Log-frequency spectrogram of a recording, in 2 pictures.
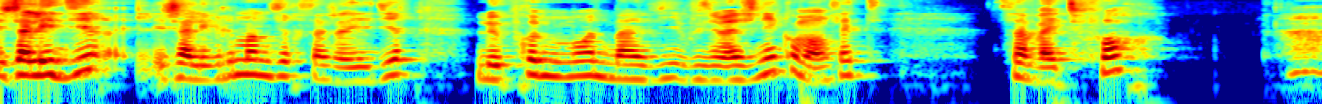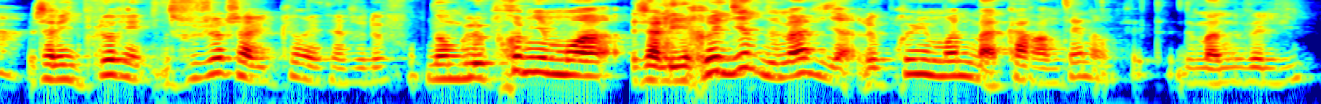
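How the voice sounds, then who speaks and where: A woman's voice: mid-range voice, dark tone. Chatty, effusive woman in her late thirties. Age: late 30s. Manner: chatty and effusive, many hesitations. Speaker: entrepreneur and vlogger. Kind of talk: casual vlog chat to camera.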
